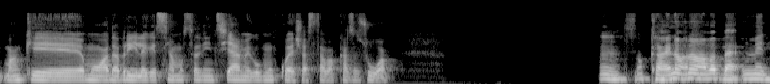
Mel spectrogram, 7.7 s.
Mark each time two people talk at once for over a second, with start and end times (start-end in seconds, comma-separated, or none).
none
